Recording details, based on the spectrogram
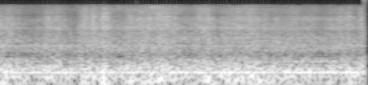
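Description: Wind roars steadily against a motorcycle riding fast on a California highway on the way to San Francisco, a loud, constant low buffeting with no break.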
